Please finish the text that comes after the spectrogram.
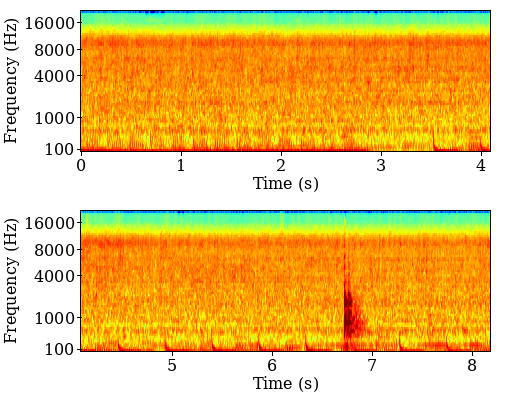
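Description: Zirvak for plov sizzles hard in hot oil, meat with carrots, chickpeas and spices frying in a dense continuous crackle, close and loud, with one sharp knock from a utensil partway through.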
